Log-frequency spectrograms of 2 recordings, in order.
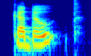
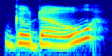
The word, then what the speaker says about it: Gadot: Um, just for everyone's information, just for whatever reason, uh, galadote gadote. It's a soft tea. It's not like gauo. It's not French.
